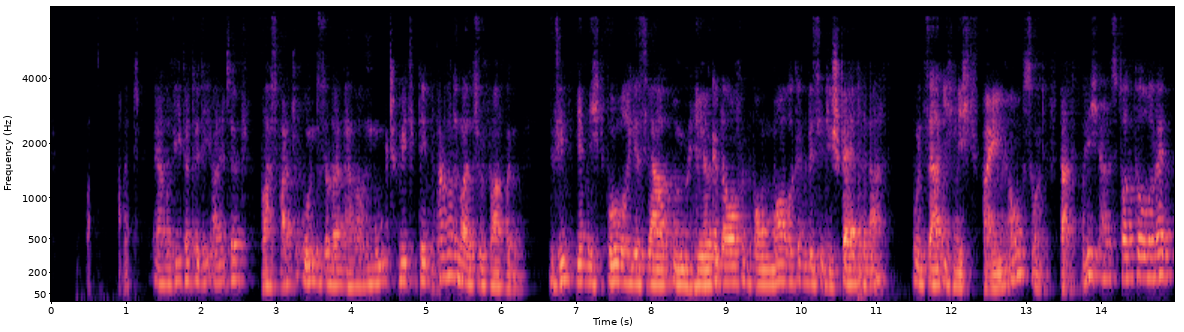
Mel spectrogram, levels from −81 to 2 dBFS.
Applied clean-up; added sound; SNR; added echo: neural mask model DeepFilterNet 3.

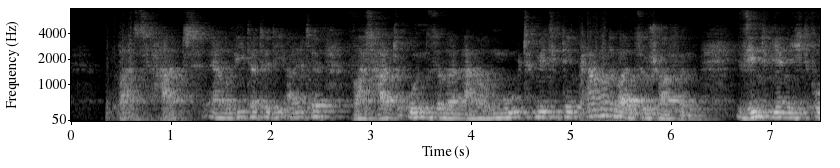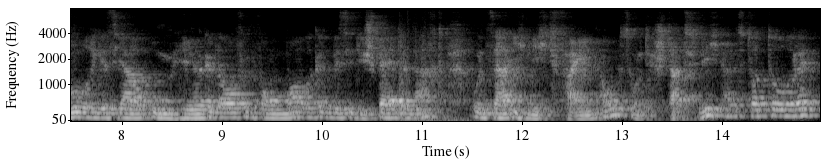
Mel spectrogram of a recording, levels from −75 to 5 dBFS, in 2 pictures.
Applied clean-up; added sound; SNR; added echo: neural separator model SepFormer DNS4.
